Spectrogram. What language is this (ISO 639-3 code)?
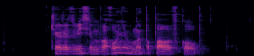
ukr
